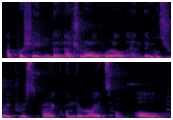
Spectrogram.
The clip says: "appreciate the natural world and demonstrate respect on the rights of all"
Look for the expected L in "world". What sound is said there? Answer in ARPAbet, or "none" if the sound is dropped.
L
